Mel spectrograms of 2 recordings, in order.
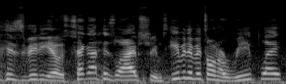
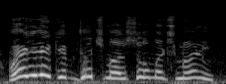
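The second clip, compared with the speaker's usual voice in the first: mock Discord debater; 8 semitones higher than usual. Mocking Discord debaters' voices.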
